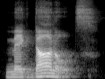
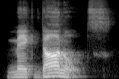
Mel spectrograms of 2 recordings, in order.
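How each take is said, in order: The two takes are said the same way.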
